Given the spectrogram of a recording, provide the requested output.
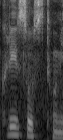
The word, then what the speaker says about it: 크리소스톰: 역사들이 그쳤다고 말합니다 어 크리소스토무스 혹은 뭐 영어식 발음은 크리소스톰 있데요 어이 사람은 고린도전서 12장의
